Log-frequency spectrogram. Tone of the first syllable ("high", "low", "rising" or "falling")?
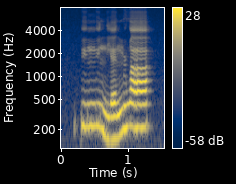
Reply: high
